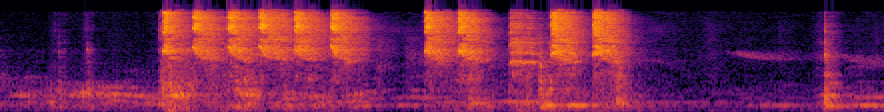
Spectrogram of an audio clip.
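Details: Female Blue-black grassquits giving the 'macheando' calls said to excite males: a run of about six rapid, high, buzzy notes, then a second run of about five, followed by quiet and a single click.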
